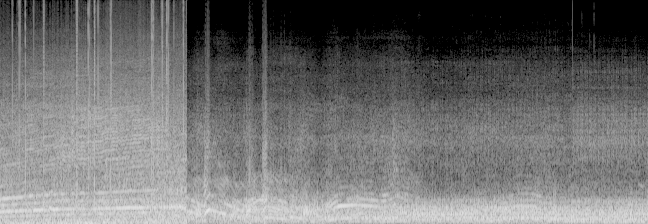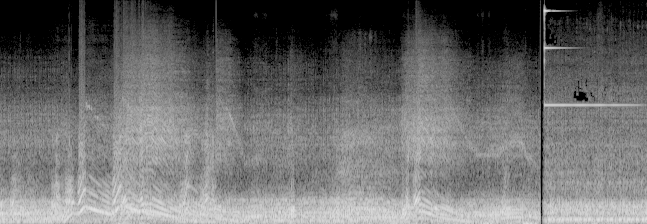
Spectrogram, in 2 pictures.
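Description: Superbike engines: one accelerates hard with the revs climbing for the first few seconds, then several sharp revs that rise and fall. A steady high tone comes in near the end.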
